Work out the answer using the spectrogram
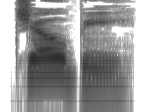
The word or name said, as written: joby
